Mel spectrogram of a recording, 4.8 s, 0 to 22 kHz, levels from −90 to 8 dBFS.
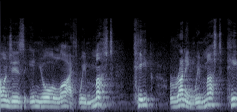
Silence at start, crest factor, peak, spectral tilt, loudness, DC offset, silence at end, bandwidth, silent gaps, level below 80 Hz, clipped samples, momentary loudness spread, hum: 0 s; 18 dB; -2 dBFS; -7.5 dB/octave; -21 LUFS; under 0.1%; 0 s; 9.8 kHz; none; -72 dBFS; under 0.1%; 9 LU; none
